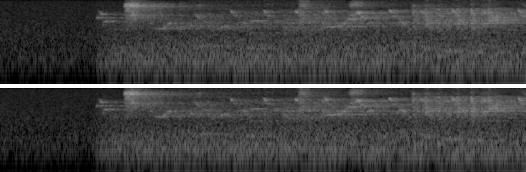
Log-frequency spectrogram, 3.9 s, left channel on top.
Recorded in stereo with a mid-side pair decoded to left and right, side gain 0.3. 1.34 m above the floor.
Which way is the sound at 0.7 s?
30° right.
